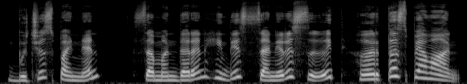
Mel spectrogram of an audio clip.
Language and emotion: Kashmiri, surprised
